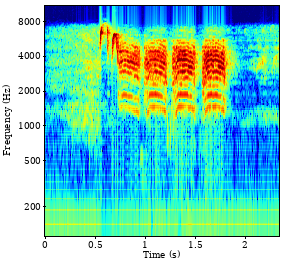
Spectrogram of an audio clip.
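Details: Black-capped Chickadee giving its main namesake chickadee-dee-dee call, in a Northeastern U.S. bird guide: two quick high notes, then three harsh, buzzy 'dee' notes, each about a third of a second long.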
